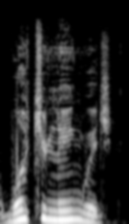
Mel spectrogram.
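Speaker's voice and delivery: loud, high, drawn-out mockery; mocking scold. Streamer mocking the scolder from the clip, loud mock scolding. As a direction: parrot the scolder, loud and slow.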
